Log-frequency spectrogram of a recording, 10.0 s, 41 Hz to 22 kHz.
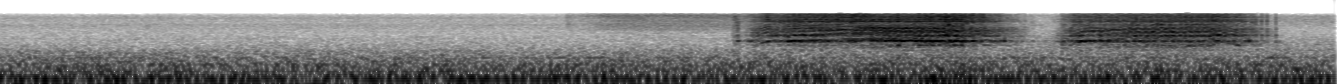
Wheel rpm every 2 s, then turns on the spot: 0, 0, 10, 110, 80.
none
